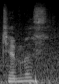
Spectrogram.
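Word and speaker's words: Teignmouth: and looking across at timoth our pronunciation has been uh given input from the locals so it's definitely Sheldon and it's definitely timou and this is the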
